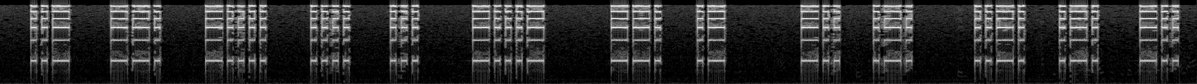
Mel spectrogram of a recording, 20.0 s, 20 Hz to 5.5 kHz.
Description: Morse code, heard as a keyed tone, about 13 wpm, spaced as for 8 wpm, 750 Hz. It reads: UG6HS <BT> GA DR FRD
